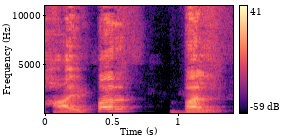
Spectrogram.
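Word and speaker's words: hyperbole: अगर थोड़ा सा इंग्लिश थोड़ी सी तोड़ के पढ़ेंगे इसको, अगर हम लोग इंग्लिश को थोड़ा सा इस वर्ड स्पेलिंग को थोड़ा तोड़ के पढ़े तो हाइपर बोले ऐसे पढ़ सकते हो।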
